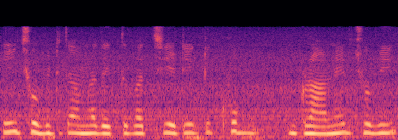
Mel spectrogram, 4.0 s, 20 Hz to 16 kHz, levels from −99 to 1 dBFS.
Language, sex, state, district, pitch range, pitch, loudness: Bengali, female, West Bengal, Malda, 200-220 Hz, 210 Hz, -14 LUFS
